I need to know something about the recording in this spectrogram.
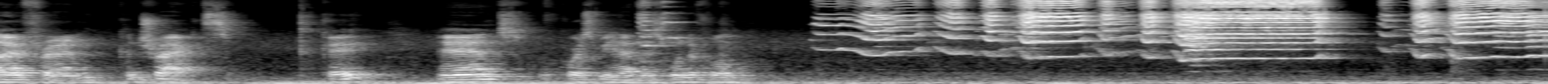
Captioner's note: air escaping balloon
